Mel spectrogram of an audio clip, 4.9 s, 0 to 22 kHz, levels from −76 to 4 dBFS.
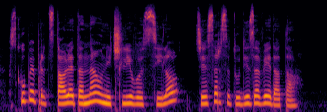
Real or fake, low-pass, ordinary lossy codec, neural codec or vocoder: real; 19.8 kHz; none; none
